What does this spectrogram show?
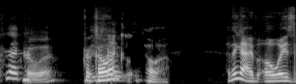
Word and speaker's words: Krakoa: So Krakoa? Caracoa. Caracoa. No, it's Krakoa.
